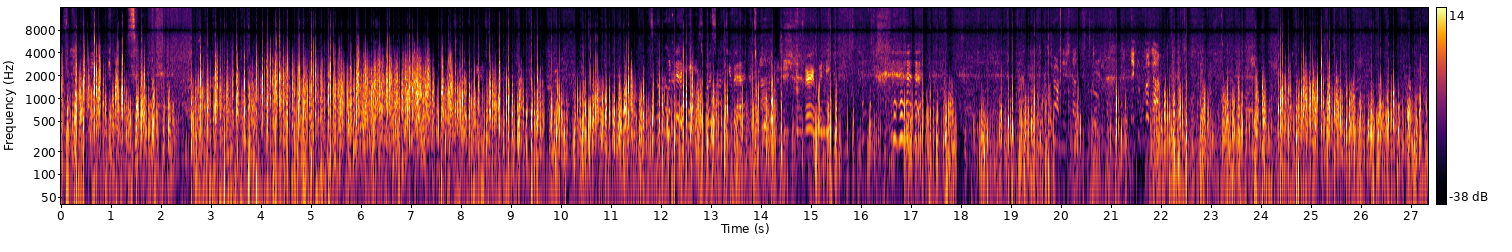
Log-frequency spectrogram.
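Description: Strong wind roars and buffets across the microphone outdoors.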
